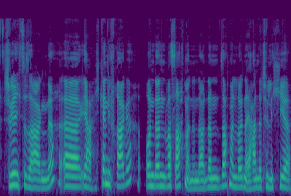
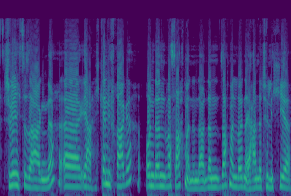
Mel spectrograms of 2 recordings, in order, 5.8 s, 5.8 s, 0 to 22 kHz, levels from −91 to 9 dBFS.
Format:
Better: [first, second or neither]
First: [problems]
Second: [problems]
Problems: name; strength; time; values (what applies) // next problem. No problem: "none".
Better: first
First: none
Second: distortion; slight; 8% of the sound clipped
